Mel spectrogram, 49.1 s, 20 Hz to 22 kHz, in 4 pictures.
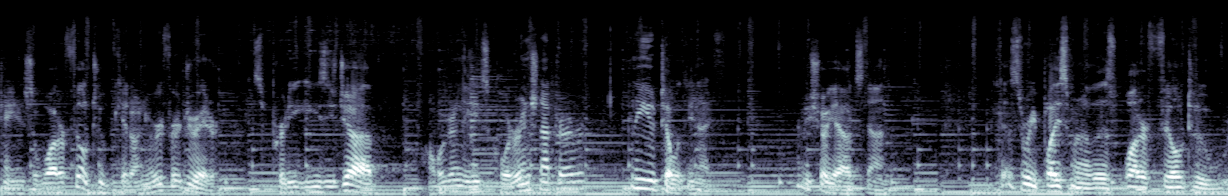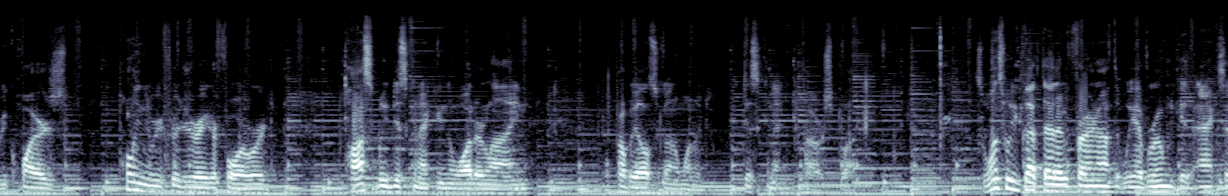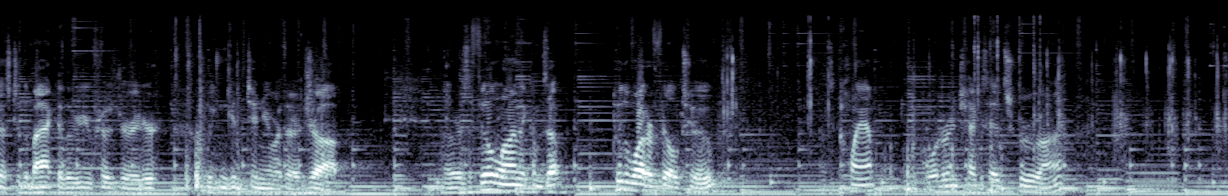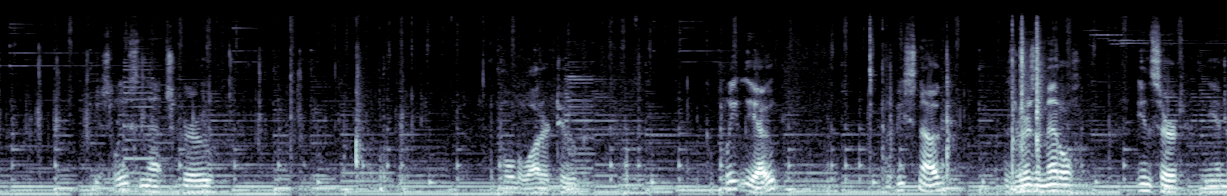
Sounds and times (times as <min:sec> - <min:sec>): Speech: 0:00.0 - 0:07.2, 0:08.0 - 0:08.9, 0:10.0 - 0:15.0, 0:15.7 - 0:17.6, 0:18.4 - 0:20.9, 0:22.0 - 0:28.0, 0:28.9 - 0:31.8, 0:33.0 - 0:35.2, 0:37.8 - 0:39.0, 0:41.8 - 0:42.7, 0:44.0 - 0:44.7, 0:45.7 - 0:49.1
Music: 0:00.0 - 0:49.1.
